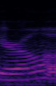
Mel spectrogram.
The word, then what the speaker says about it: gyro: Actually, I actually just found out that it's spelled gyro, but it actually is pronounced gyro. Euro, okay.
